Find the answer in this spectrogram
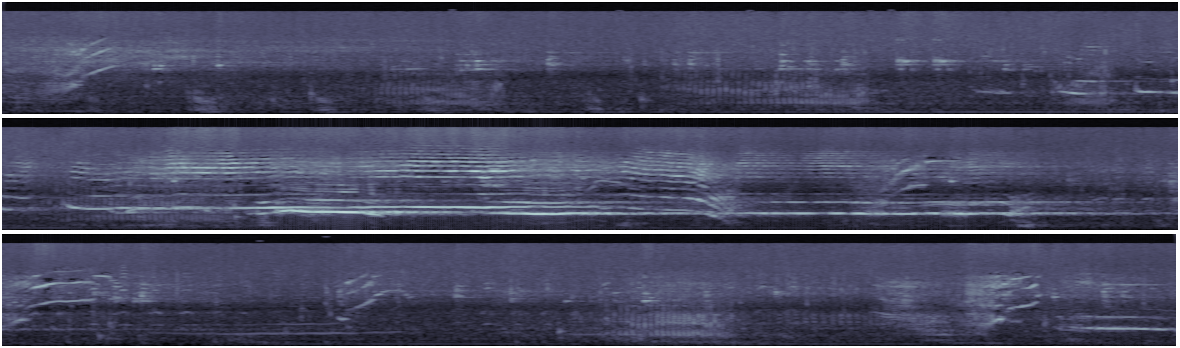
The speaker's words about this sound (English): the whales were making a lot of sound, and I went out and made the recording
